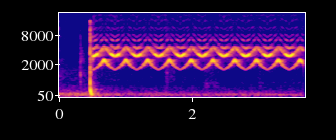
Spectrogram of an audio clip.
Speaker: My bike's not too happy about me trying to take it. You see, it's making all different types of tones.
